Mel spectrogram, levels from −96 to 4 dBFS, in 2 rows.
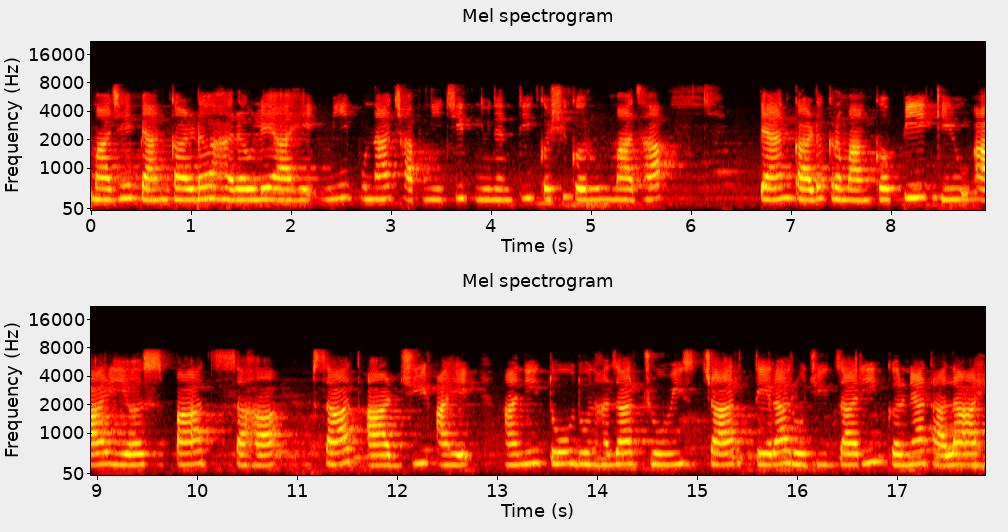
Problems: constant background noise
